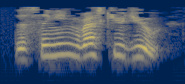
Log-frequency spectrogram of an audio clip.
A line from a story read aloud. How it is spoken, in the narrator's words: soldier cried in amazement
